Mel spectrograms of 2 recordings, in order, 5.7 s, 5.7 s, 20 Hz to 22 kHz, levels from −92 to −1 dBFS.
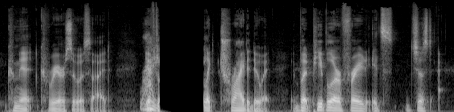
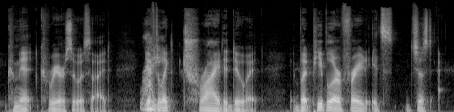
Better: second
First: audio freezing; at 2 s for 0.5 s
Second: none

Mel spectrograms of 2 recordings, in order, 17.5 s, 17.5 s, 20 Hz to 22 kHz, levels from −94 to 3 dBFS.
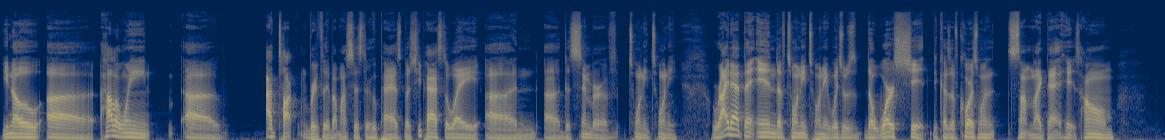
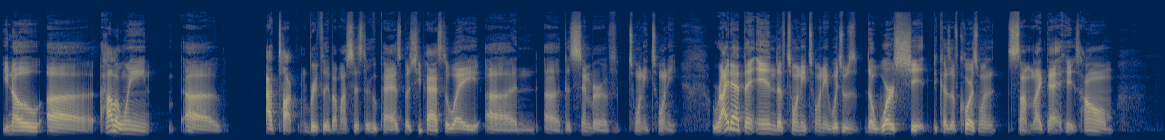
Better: first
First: none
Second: thin; very; fading below 300 Hz

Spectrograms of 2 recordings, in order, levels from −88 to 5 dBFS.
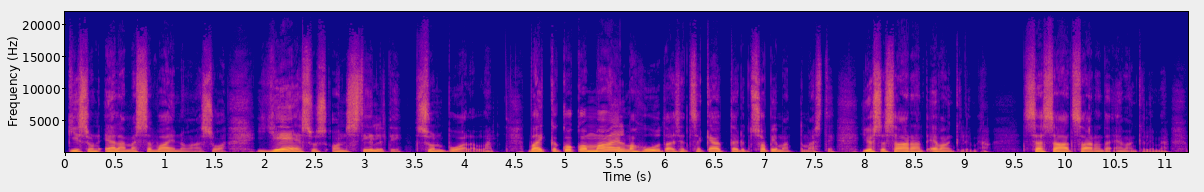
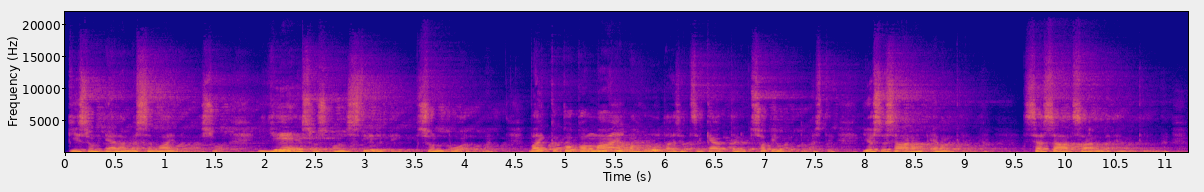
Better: first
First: none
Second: room echo; noticeable; dies away in 1.8 s // off-mic speech; somewhat distant

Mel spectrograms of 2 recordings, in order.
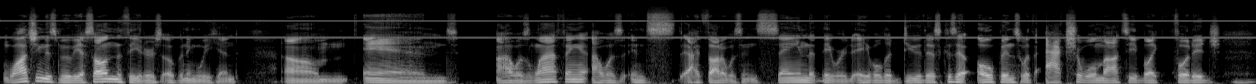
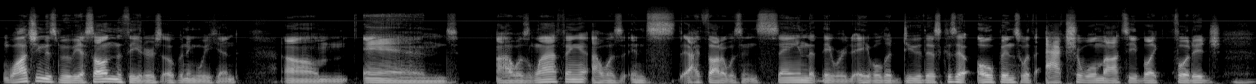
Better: second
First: high-pitched whine; loud; throughout; 8 kHz, 8 dB below the speech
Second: high-pitched whine; faint; throughout; 8 kHz, 30 dB below the speech

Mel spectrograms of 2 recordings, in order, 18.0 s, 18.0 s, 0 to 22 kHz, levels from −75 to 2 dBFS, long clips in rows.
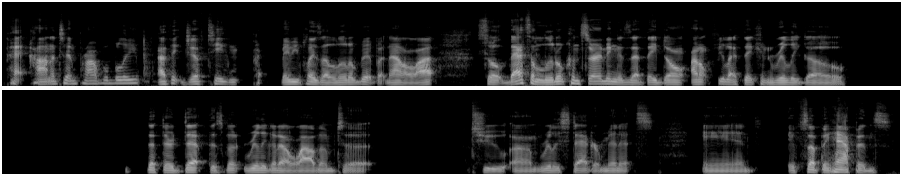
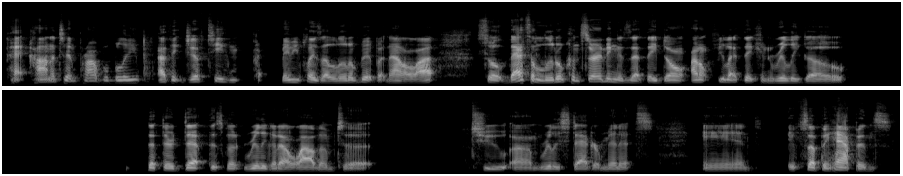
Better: first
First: none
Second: thin; somewhat; fading below 300 Hz

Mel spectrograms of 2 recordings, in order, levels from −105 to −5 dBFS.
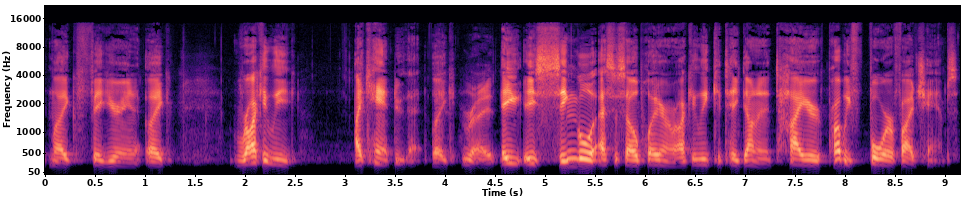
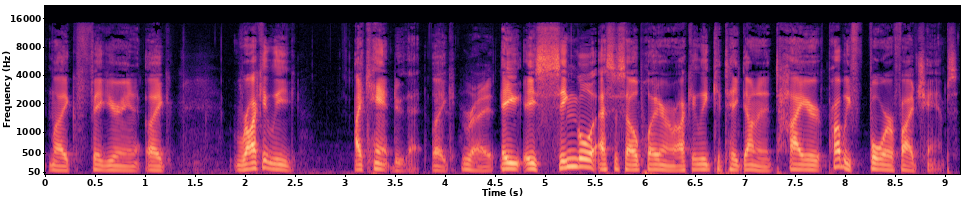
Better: second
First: thin; very; fading below 300 Hz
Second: none

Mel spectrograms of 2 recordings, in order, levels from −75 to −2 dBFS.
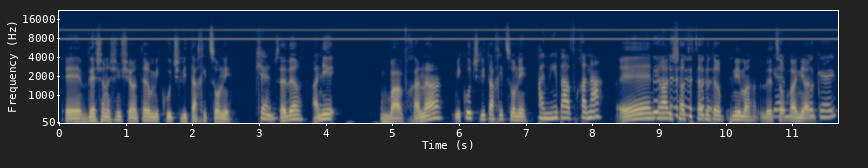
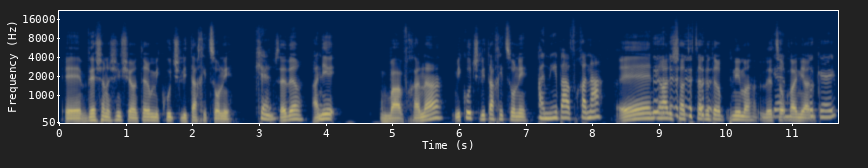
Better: second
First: high-pitched whine; loud; throughout; 8 kHz, 6 dB below the speech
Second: none

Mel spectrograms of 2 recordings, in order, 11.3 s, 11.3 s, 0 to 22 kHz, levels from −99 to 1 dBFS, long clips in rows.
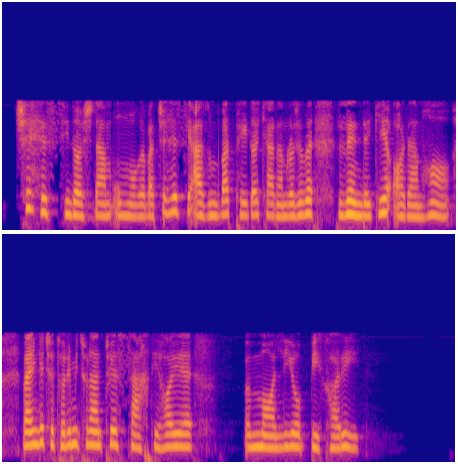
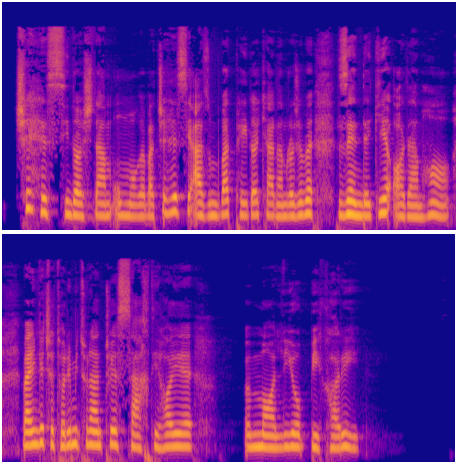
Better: second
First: garbled, watery; badly; nothing above 4 kHz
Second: none

